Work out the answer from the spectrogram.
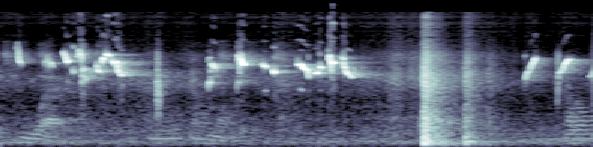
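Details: Cucak ranting bulbul training recording for contest birds, with bursts of quick rising and falling whistled notes, a sharp clatter midway, and two final upslurred whistles.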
